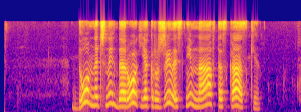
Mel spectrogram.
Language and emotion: Russian, positive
